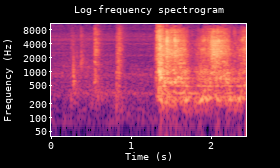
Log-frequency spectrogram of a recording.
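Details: 1967 Cadillac, not run in 30 years, first try on a new starter motor: a few faint clicks, then starter cranks the engine steadily with no firing; cranks but won't start.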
